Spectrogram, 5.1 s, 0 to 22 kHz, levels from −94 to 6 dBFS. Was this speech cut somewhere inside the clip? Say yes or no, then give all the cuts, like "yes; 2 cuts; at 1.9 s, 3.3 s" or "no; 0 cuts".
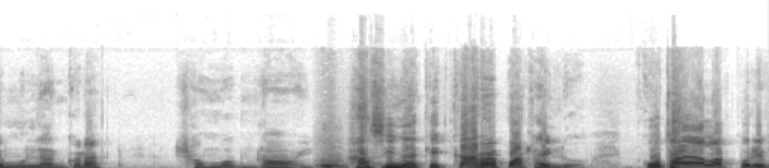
yes; 1 cut; at 2.2 s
